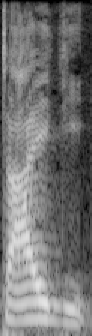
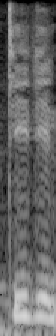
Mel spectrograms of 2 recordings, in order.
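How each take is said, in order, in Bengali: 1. প্রথম স্বরধ্বনিটি 'eye' এর মতো শোনায়। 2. প্রথম স্বরধ্বনিটি 'ee' এর মতো শোনায়। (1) "হবে টাইডি" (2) "এটা টিডি না"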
